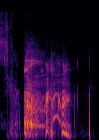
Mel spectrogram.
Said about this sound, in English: Excuse me while I cough.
